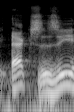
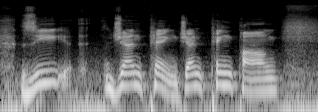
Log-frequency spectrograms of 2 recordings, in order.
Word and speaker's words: Xi Jinping: The guy, I don't say XZ, how do you say it? Xi Jinping with shrimp is what I had last night.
